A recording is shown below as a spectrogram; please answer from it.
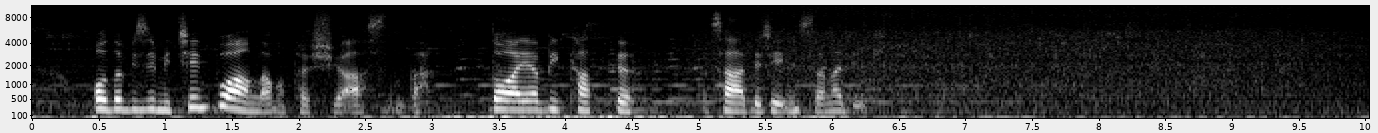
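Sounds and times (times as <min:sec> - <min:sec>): waterfall rushing: 0:04.8 - 0:10.0.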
